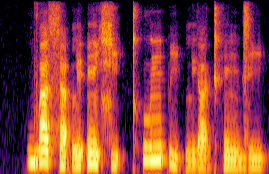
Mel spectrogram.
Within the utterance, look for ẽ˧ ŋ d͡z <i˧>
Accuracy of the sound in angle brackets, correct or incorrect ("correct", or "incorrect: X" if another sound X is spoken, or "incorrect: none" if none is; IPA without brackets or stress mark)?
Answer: correct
